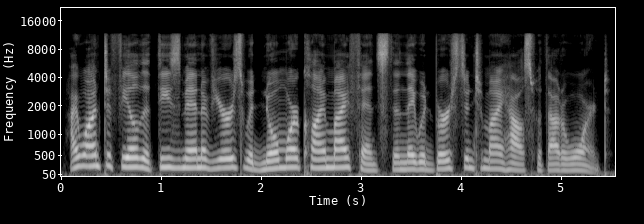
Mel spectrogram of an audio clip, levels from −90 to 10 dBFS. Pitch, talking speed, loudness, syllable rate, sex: 185 Hz, 270 wpm, -18 LUFS, 5.8 syllables/s, female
